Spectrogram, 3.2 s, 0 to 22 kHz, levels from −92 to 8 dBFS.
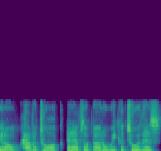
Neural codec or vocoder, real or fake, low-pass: vocoder, 24 kHz, 100 mel bands, Vocos; fake; 7.2 kHz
